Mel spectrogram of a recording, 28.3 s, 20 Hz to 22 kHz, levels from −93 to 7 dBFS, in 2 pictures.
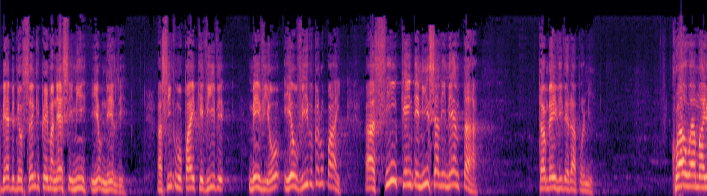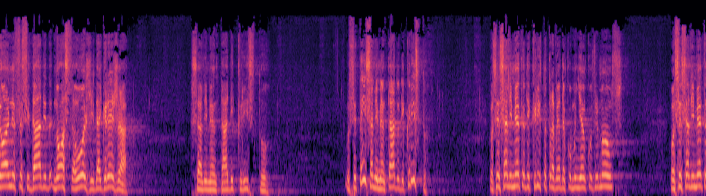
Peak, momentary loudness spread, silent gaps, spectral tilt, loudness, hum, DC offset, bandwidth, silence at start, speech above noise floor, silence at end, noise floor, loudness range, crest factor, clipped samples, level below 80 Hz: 0 dBFS; 13 LU; none; -3.5 dB/octave; -16 LUFS; none; under 0.1%; 16 kHz; 0 s; 42 dB; 0 s; -58 dBFS; 7 LU; 18 dB; under 0.1%; -56 dBFS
